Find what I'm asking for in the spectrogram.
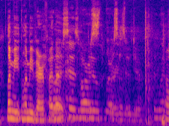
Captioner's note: chatter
